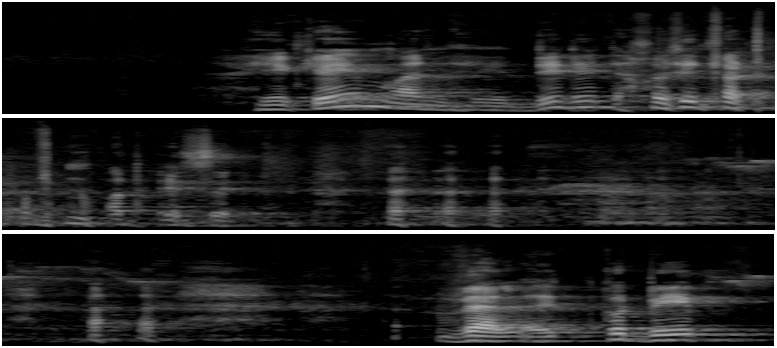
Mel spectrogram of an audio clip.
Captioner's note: laughs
